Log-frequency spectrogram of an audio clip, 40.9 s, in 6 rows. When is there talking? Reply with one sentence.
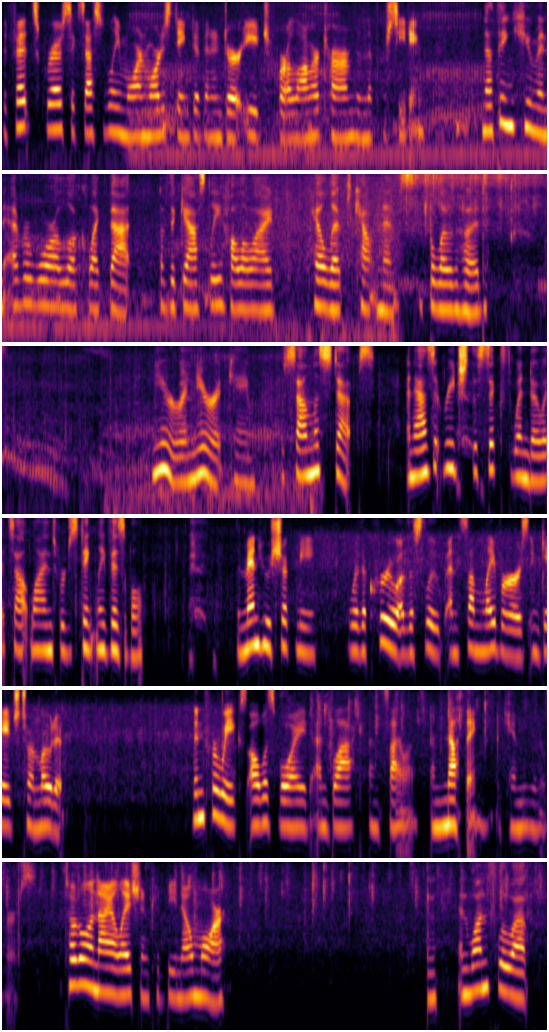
You can hear the talking from 0.0 to 5.3 s, from 6.0 to 13.0 s, from 15.5 to 22.2 s, from 23.4 to 28.1 s, from 29.6 to 36.9 s and from 39.4 to 40.6 s.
